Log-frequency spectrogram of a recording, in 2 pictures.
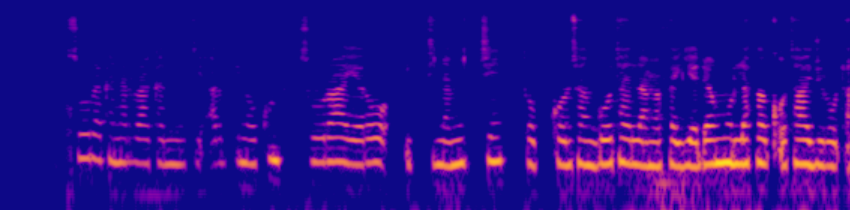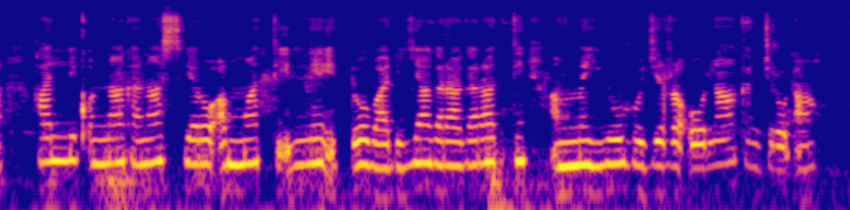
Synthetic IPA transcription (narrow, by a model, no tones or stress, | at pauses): suːɾɐkɐnɐrːaːkɐnːʊt̪ɪɐɾɡɪnʊkʊnsuːɾaːjɛɾo̞ːɪt̪ːɪnɐmɪt͡ʃːɪt̪ɔkːɔnsɐŋɡo̞ːt̪ɐlɐmɐfɐjːɐd̪ɐmʊlɐfɐkʼɔt̪aːd͡ʒɪɾʊᶑɐhaːlːɪkʼɔnːaːkɐnaːsjɛɾo̞ːʔɐmːaːt̪ːɪɪlːe̞ːɪd̪ːo̞ːbaːd̪ɪjːaːɡɐɾaːɡɐɾaːt̪ːɪʔɐ̰mːɐjːuːɦɔd͡ʒiːrːɐʔo̞ːlaːkɐnd͡ʒɪɾʊᶑa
